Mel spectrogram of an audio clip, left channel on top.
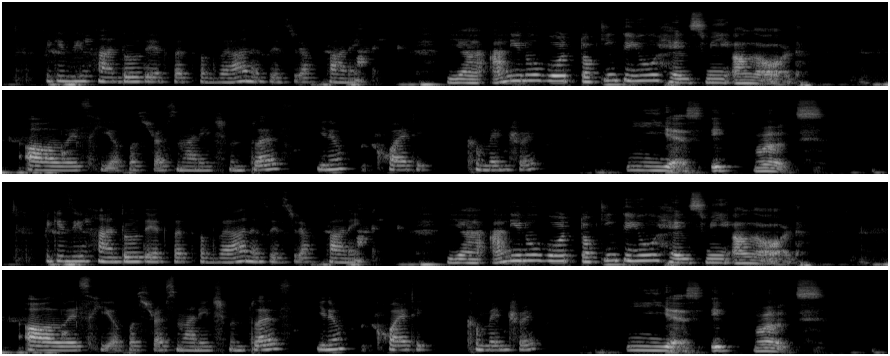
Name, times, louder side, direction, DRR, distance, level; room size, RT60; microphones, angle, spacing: voice 1, 0.5-3.6 9.1-11.7 12.0-12.3 12.6-13.1 13.5-14.2, right 3 dB, 85° right, 1.2 m, -34 dB
voice 2, 4.1-8.1 15.1-16.1 16.4-17.1, right 1 dB, 5° right, 0.8 m, -31 dB
4.6 x 3.9 x 2.5 m
head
